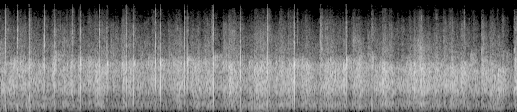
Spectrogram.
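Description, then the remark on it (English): A large studio audience at the Oasis gives a sustained round of applause for everybody, dense, steady clapping with scattered sharper claps standing out, holding at an even, fairly loud level throughout without any talking. “Let's get a huge round of applause for everybody.”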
